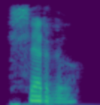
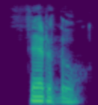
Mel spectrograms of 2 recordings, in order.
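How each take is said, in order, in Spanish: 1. La c suena como una s. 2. La c suena como th en inglés.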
